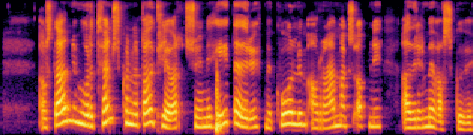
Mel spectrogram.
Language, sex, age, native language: Icelandic, female, 40-49, Icelandic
